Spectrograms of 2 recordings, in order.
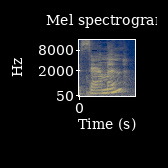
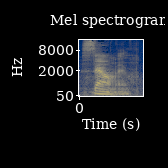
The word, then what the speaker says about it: salmon: So you're not supposed to pronounce an L in salmon. So you're supposed to say salmon.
